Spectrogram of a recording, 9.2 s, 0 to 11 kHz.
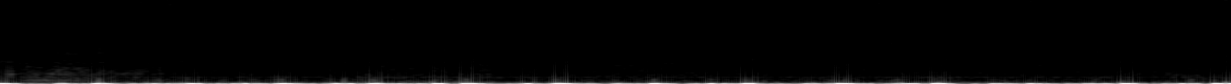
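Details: Steady low heartbeat thumps at about 86 a minute with a faint hum behind them, the presenter's own heartbeat in a relaxing ASMR medical roleplay with breathing sounds; normal heartbeat.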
